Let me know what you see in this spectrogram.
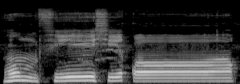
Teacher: Do qalqala in qaf. Qalqala means to rebounce the sound, to return the voice. Because qaf is from qalqala letters.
